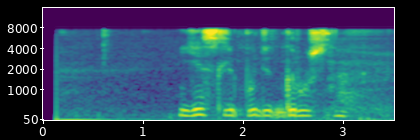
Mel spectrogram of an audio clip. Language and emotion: Russian, sad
